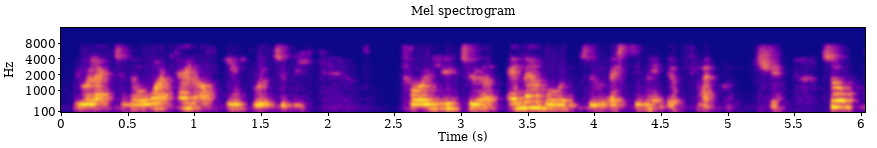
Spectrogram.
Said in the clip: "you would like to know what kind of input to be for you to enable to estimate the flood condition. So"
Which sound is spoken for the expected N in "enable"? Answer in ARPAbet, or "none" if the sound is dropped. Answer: N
